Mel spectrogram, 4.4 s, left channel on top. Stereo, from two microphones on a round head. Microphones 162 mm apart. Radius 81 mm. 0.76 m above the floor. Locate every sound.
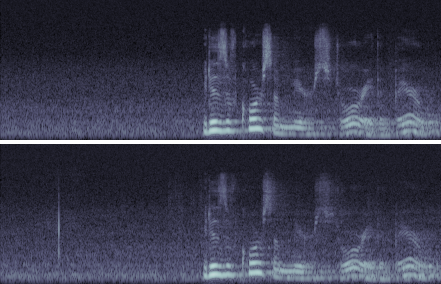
2.0 s a woman speaking: 20° left (ahead or behind), 0.6 m; by 4.3 s 80° left, 3 m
